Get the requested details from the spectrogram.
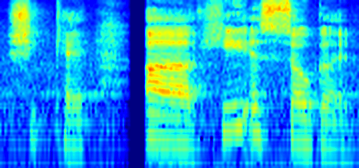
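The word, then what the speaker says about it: Sik-K: It's um by it's by multiple artists or like there it's featuring multiple artists but uh Shik is how you pronounce that. S I K K Shik K.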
